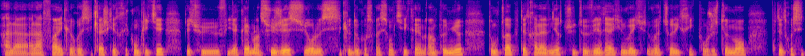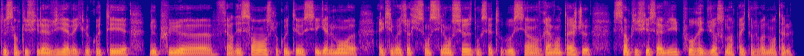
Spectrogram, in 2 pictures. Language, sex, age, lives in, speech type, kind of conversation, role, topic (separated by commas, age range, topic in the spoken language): French, male, 20-24, France, conversation, podcast, host, Comment simplifier sa vie pour réduire son impact environnemental ?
